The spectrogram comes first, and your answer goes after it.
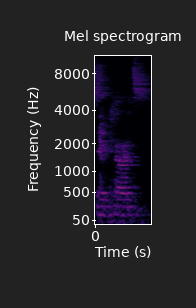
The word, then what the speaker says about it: Descartes: about huh you know the cards talked about a card yeah remember the French do not pronounce the last letters the French do not pronounce the last letters the card s is not pronounced and unless certain uh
